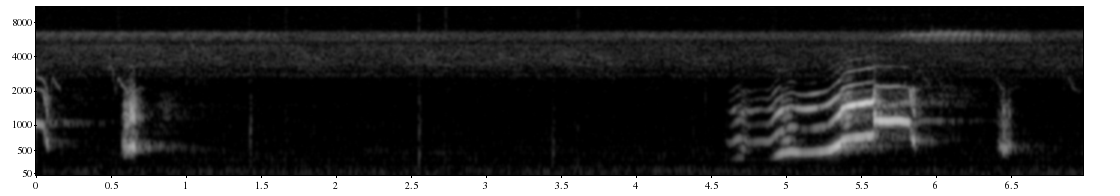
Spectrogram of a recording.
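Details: Coyote heard on a predator hunt, giving a quick series of short rising yips that swell into a bending, drawn-out howl, with brief faint yelps before and after in an otherwise quiet field.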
